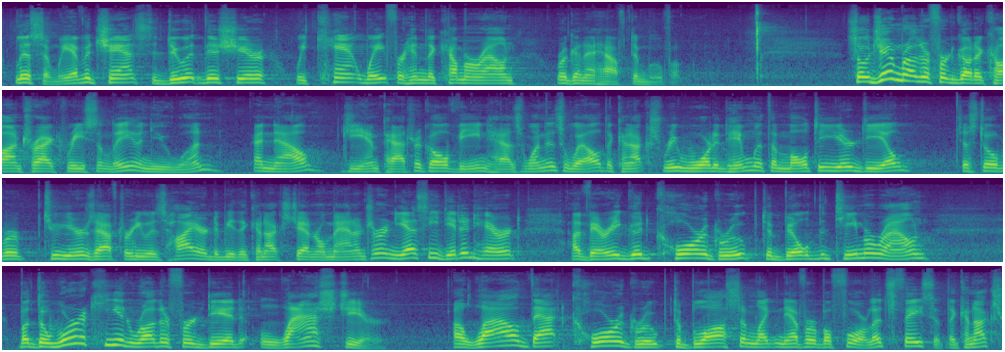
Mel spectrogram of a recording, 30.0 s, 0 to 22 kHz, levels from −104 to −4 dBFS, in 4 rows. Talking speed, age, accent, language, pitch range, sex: 210 wpm, 40-59, American, English, 145-185 Hz, male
